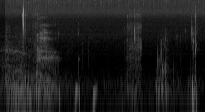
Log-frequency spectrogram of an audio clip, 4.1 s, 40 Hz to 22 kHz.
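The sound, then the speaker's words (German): Someone drinks Heineken 0.0 beer right up against the microphone, with wet sips, gulping swallows and soft mouth clicks spread across a few seconds, plus a couple of sharp clicks near the start and end. “Ich trinke nochmal ganz nah hier.”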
